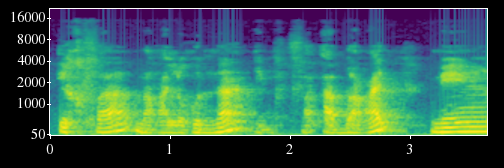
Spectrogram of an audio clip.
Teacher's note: min qablikum nun mati ketemu qaf dibaca ikhfa ma'al gunnah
